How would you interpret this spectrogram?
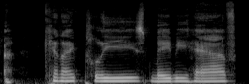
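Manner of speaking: timid first ask. Retold or imitated. A nervous caller asking the company for help, halting and timid. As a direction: ask shyly, barely daring.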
